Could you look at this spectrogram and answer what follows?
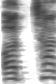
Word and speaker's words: अच्छा: क्या लिखा हुआ है यहां पर अ लिखा हुआ है और यहां पर आधा छ और छ में आ की मात्रा है तो इसे अच्छा कैसे पढ़ दे रहा हूं च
